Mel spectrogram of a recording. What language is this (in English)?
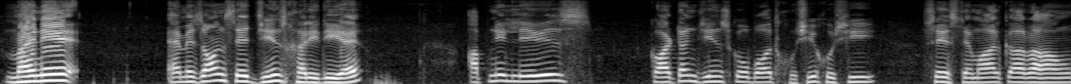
Urdu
